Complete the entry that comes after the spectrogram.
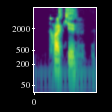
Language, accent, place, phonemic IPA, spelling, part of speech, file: French, France, Lyon, /tʁa.kɛ/, traquet, noun, LL-Q150 (fra)-traquet.wav
- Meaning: wheatear; stonechat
